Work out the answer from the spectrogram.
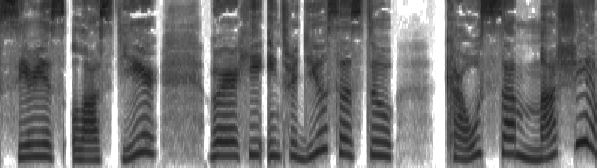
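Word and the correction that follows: kousa mahshi: Am I saying that right, Ryan? – Yeah, kusamashi.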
